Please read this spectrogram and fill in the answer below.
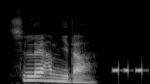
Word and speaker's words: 실례합니다: R and an L, don't pronounce it like an English R. Listen to how J is pronouncing this sound. L. It sounds like a mixture between an R and an L sound.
